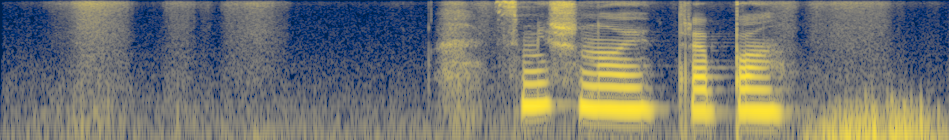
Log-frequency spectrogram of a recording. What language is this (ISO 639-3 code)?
rus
